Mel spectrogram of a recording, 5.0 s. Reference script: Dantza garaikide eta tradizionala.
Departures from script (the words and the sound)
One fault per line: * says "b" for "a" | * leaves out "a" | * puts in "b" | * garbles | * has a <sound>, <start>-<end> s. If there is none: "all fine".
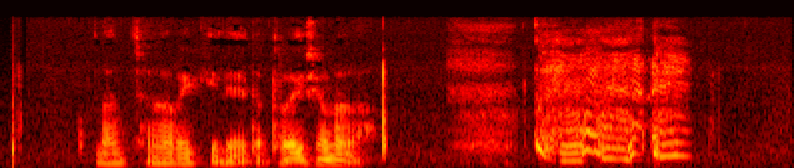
* has a cough, 2.8-4.3 s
